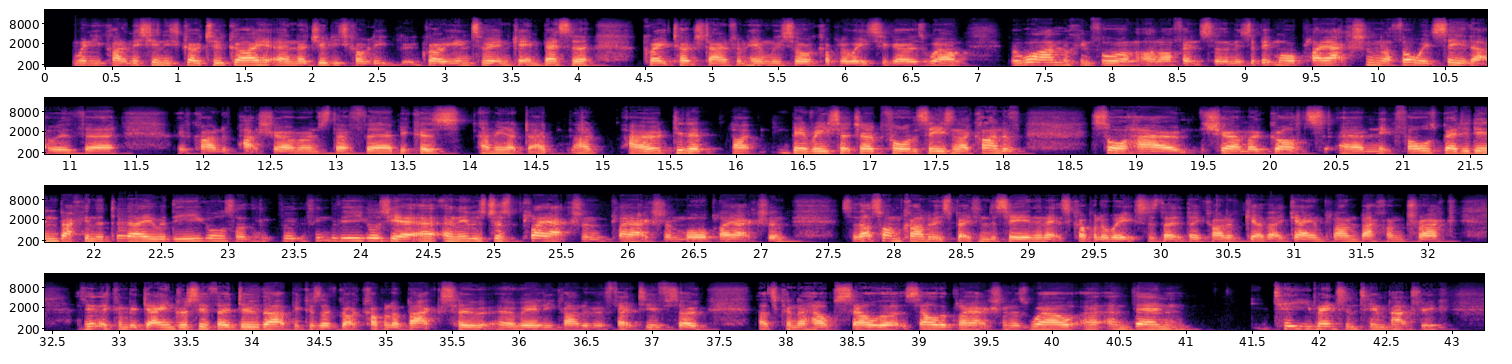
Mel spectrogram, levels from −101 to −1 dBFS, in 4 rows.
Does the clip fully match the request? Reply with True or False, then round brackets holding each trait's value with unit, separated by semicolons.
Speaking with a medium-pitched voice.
True (150 Hz)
